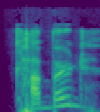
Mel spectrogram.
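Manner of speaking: "cupboard" with the P left silent. Shown as a demonstration. Teacher showing learners a problem word, "cupboard" with silent P. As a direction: say "cupboard" as cub-erd, no P sound. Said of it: "You don't pronounce the P".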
